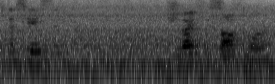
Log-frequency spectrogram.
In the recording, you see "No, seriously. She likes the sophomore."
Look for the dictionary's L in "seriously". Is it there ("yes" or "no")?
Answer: no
